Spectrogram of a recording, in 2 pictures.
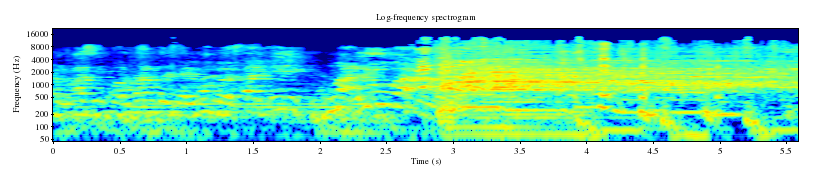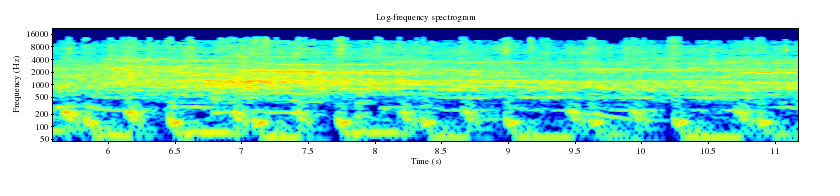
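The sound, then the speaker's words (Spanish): A concert crowd at a singer's concert bursts into loud, high-pitched screaming and cheering about three seconds in, as the singer comes out, continuing over a pounding, rhythmic bass beat from the music. “Ojo al momento en el que sale … y los grititos.”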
